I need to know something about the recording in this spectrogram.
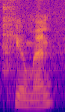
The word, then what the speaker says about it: cumin: And it is pronounced cumin.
